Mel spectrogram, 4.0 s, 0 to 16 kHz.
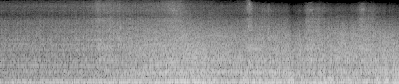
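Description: A 1970 Plymouth Fury III with a weak accelerator pump runs loud and close, its engine held in a rough, steady rev with a low rumbling roar.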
